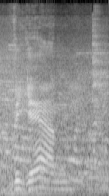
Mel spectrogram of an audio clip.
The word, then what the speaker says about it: Vigan: No, you're pronouncing that wrong. Vegan longanisa.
